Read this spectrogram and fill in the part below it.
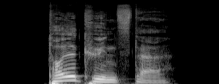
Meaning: inflection of tollkühn: 1. strong/mixed nominative masculine singular superlative degree 2. strong genitive/dative feminine singular superlative degree 3. strong genitive plural superlative degree
- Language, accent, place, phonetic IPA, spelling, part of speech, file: German, Germany, Berlin, [ˈtɔlˌkyːnstɐ], tollkühnster, adjective, De-tollkühnster.ogg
